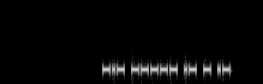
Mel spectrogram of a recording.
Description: Morse code, heard as a keyed tone, about 50 wpm, 700 Hz. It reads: K0ATA
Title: USA Call Signs - 5 Characters - 50wpm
